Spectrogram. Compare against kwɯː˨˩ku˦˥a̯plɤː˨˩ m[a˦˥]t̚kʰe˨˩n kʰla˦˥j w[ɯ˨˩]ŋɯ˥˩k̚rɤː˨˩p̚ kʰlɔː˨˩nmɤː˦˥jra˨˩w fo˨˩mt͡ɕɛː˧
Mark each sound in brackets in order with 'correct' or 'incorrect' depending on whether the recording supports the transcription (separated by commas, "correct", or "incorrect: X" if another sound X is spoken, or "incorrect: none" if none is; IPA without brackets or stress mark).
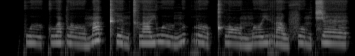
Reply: incorrect: a˥˩, incorrect: ɯː˨˩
